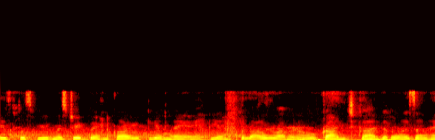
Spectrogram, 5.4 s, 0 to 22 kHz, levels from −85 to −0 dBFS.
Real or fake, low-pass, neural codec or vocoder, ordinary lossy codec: fake; none; codec, 16 kHz, 2 kbps, FunCodec, trained on LibriTTS, 25 frames a second; none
